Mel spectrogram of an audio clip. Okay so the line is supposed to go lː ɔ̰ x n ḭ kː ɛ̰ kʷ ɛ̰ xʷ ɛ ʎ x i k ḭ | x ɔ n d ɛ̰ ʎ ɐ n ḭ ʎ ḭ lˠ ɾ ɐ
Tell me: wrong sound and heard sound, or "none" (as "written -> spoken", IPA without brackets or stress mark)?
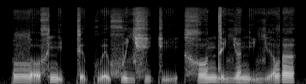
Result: none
